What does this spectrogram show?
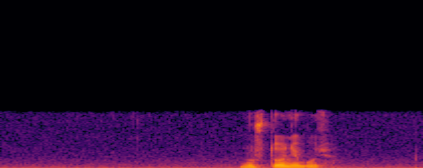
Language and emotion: Russian, sad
